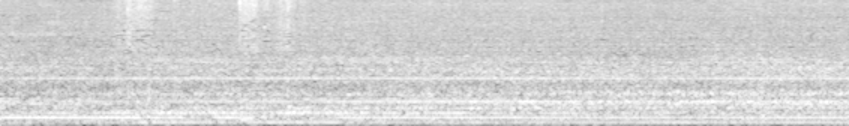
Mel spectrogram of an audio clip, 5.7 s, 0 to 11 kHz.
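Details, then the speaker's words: New pool pump motor with an added coupler and its 230/115 V switch set correctly, on its first start. It runs with a quiet, even hum, no rattle or grinding: normal running. "And this is the moment we've been waiting for. It's so quiet, actually."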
